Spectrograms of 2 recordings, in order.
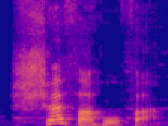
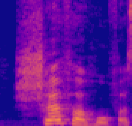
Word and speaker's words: Schöfferhofer: flavors, and it's pronounced Schöfferhofer. Schöfferhofer. So the first one has an umlaut, the second one doesn't. Schöfferhofer.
